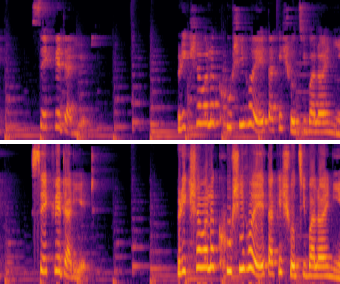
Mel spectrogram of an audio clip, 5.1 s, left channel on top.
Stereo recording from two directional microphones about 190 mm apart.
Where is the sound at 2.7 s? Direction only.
40° right (ahead or behind).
